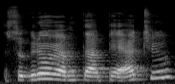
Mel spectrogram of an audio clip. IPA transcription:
sʊˈɡrʲoːʋʲɛm tɑː ˈpʲæːt͡ʃʲuː

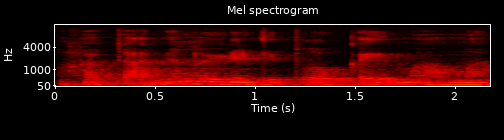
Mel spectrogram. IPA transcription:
ɐˈtɑːmʲɛnʊ ɪlʲˈɡʲɪ plˠɐʊˈkɐɪ ˈmɑːmɐ

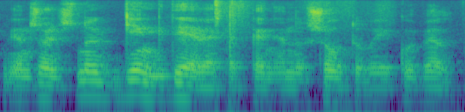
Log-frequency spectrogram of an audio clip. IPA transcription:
ˈʋʲiɛn ˈʒoːt͡ʃʲ ˈnʊ ˈɡʲɪŋk ˈdʲiɛʋʲɛ kɐ nʲɛnʊˈʃɐʊtʊ ˈʋɐɪkʊ ˈɡɐlˠ

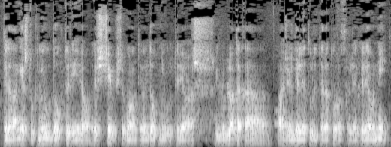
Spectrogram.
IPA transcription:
tɐɪ kɐˈdɐŋʲɡʲɪ ˈɐʃ tuː ˈknʲiːɡuː dɐʊk tʊˈrʲeːjɛʊ ɪr ˈʃʲɛɪp ˈmɑːnoː tʲeːˈʋɐɪ jɛʊ dɐʊk ˈknʲiːɡuː tʊˈrʲeːjoː ɐʃ iː bʲɪbʲˈlʲoːtʲɛkɑː ˈpɑːʋʲiːzʲd͡ʒʲʊɪ ɐʃ dʲeːlˠ lʲiɛˈtʊʋʲuː lʲɪtʲɛrɐˈtuːroːs rʲɛɐˈlʲɛɪ ɡɐˈlʲeːjɛʊ ˈnʲɛɪt

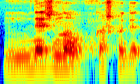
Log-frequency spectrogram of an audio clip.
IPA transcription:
nʲɛʒʲɪˈnɐʊ kɐʃˈkoːdʲeː

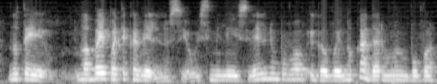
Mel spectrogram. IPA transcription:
ˈnʊ tɐɪ lˠɐˈbɐɪ pɐˈtʲɪkɐ ˈʋʲɪlʲnʲʊs jɛʊ ɪsʲɪmʲɪˈlʲeːjʊs ˈʋʲɪlʲnʲʊ bʊˈʋɐʊ ɪ ɡɐlˠˈʋuɔjʊ nʊ ˈkɑː ˈdɐr ˈmʊn ˈbʊʋɐ

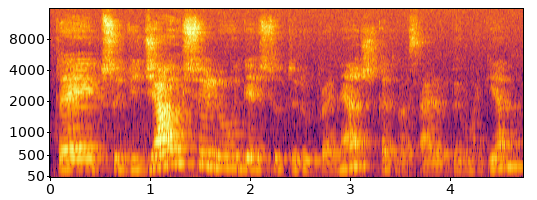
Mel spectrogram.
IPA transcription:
ˈtɐɪp sʊ dʲɪˈd͡ʒʲɛʊsʲʊ ˈlʲuːdʲɛsʲʊ tʊˈrʲʊ prɐˈnʲɛʃt kɐt ʋɐˈsɑːrʲoː ˈpʲɪrmɐ ˈdʲiɛnɐ

